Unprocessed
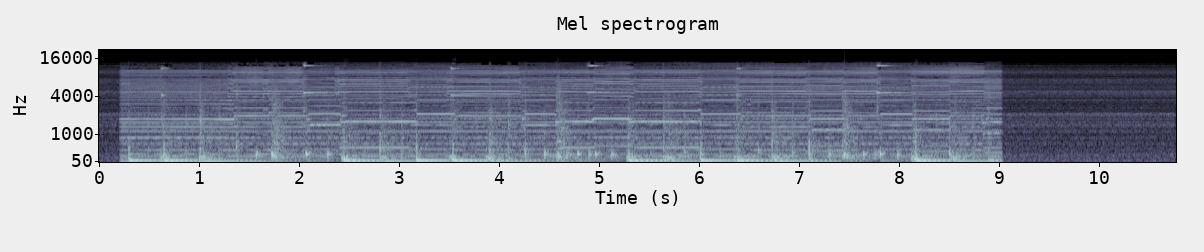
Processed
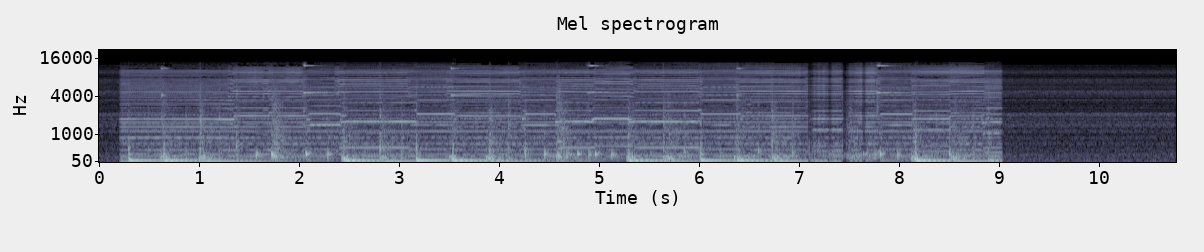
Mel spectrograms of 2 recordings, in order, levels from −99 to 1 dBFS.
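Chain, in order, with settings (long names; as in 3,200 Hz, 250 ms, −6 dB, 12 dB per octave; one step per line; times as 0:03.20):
0:07.02–0:07.77: compressor whose output falls as the input rises −31 dBFS, ratio −0.5
level −5.5 dB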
